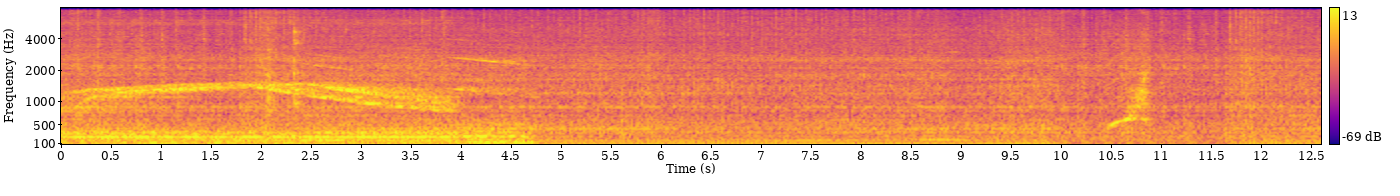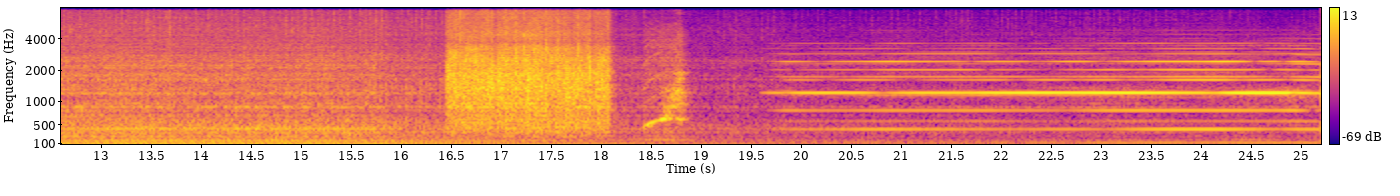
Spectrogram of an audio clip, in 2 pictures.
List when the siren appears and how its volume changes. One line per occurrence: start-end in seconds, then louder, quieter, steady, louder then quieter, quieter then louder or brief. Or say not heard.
0.0-4.8 steady
19.6-25.1 louder.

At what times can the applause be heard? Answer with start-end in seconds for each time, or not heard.
16.4-18.1.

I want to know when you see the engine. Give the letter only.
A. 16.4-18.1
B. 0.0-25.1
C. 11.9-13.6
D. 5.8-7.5
B.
